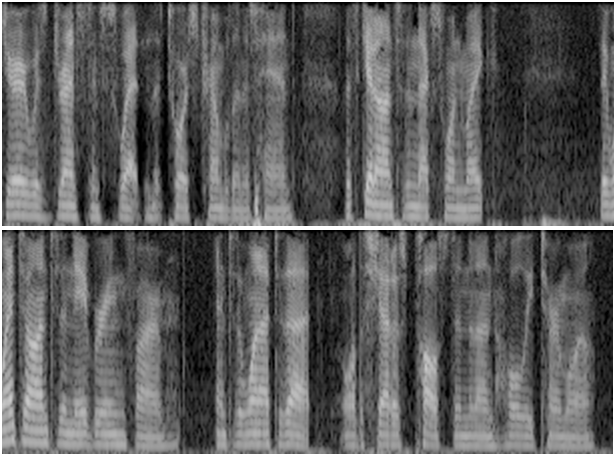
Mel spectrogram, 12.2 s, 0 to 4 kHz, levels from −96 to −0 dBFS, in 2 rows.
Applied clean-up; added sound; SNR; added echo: neural mask model Resemble Enhance denoiser.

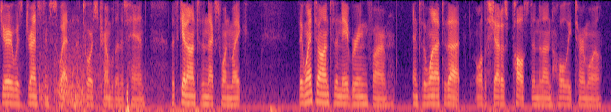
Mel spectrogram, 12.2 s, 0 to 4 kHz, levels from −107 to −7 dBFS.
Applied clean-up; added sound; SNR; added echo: none; Thunder; 17 dB; none.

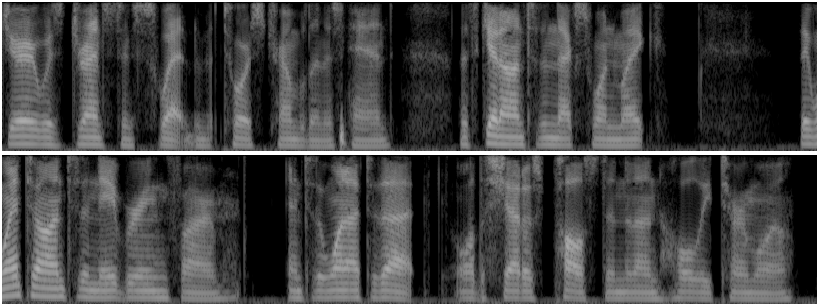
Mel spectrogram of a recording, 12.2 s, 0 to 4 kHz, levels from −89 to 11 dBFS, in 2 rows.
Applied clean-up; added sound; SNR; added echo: neural diffusion model UNIVERSE++.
